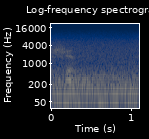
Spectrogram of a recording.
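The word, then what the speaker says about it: 心: my mind in Chinese the mind is this word pronounced shin and shin is here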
